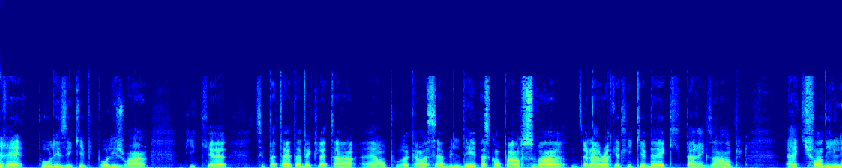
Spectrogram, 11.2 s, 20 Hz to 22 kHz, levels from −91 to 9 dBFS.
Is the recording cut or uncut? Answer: cut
